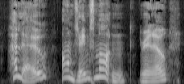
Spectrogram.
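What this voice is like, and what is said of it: Put-on British accent. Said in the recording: “he would walk around with a British stomach. I mean, a British stomach. No, a British accent.”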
